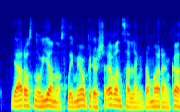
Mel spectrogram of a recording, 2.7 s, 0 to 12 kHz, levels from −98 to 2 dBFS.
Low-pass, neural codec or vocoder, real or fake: 7.2 kHz; codec, 16 kHz, 4 kbps, X-Codec, HuBERT features, trained on LibriSpeech; fake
